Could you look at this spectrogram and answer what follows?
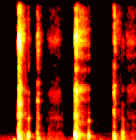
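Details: An adult who says they are really sick, tagging allergies, reads aloud and gives three short, sharp coughs in quick succession, each with a brief harsh second phase. It is an acute cough during illness.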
